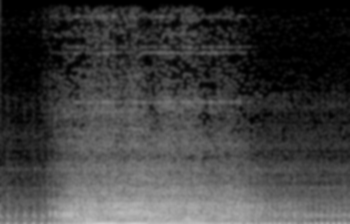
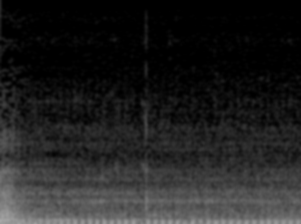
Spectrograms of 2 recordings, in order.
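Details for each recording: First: Carbureted Honda Scoopy scooter that stalls when easing off throttle before turns: revs rise and fall to a lumpy, faltering idle; fuel comes out when vacuum line sucked, vacuum fuel tap suspected leaking, to be replaced. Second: Honda Scoopy carbureted scooter that stalled when throttle was released, after valve clearance adjustment and carb work: brief throttle blip, then revs drop back to a steady idle with no stumble or stall.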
